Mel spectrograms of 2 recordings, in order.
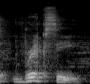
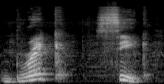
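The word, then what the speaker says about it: BrickSeek: It is Brick Seek. Like throw a brick, you build a house with bricks, brick, and then seek. like seek and destroy. You know what I mean? So brick seek.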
